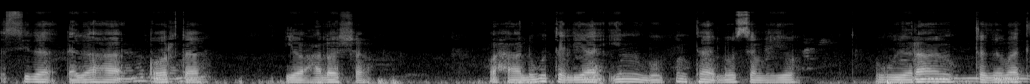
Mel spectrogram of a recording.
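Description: Throughout the speech, treble above 12.4 kHz is absent and sibilants sound gritty and metallic, likely HE-AAC compression rebuilding the upper band from copied lower harmonics, consistent with roughly 16 kbps.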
